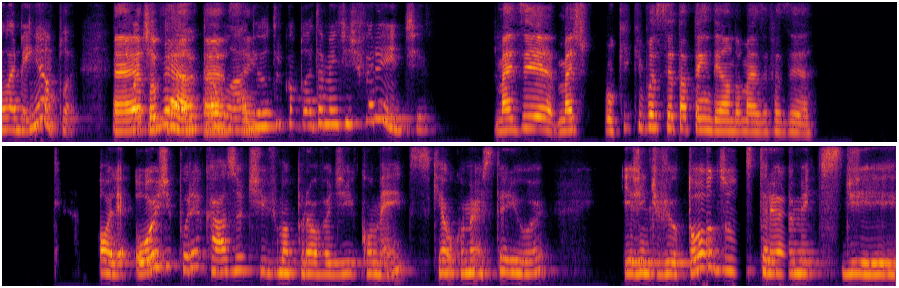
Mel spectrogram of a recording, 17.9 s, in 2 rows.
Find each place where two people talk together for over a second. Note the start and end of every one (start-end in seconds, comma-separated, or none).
1.2-2.6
